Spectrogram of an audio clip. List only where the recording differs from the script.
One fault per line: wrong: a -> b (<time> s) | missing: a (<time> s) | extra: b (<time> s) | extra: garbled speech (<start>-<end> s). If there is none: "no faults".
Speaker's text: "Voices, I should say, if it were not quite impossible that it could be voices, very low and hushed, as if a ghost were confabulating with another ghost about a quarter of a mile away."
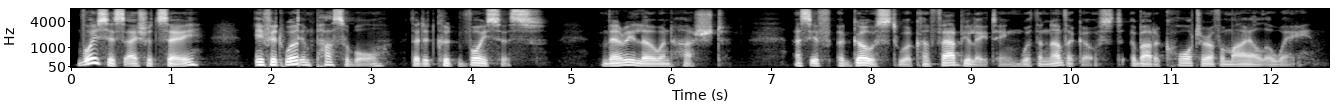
missing: not quite (2.3 s)
missing: be (3.9 s)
